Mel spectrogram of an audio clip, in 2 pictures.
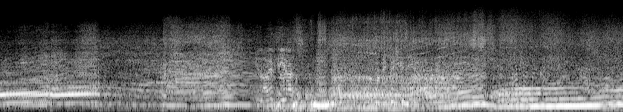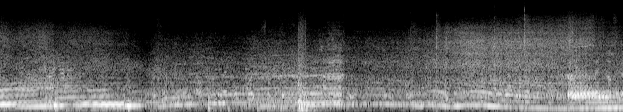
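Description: A racing car engine roars loudly, revving up and down through the gears.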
